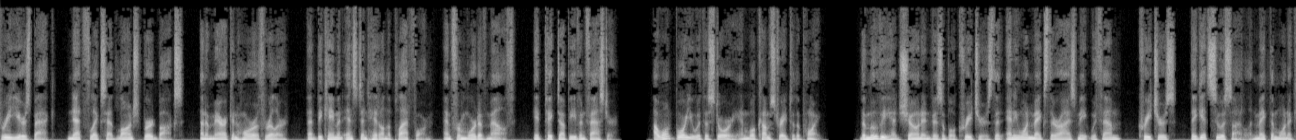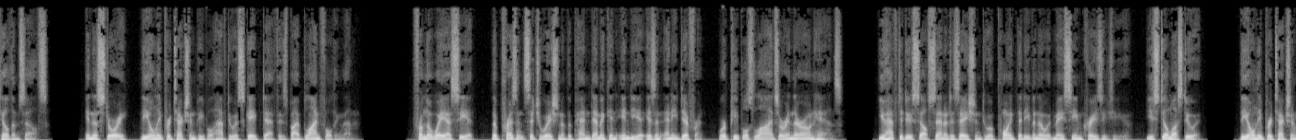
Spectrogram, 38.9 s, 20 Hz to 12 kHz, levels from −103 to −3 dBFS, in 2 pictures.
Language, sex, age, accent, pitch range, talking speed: Hindi, male, 50-69, American, 90-120 Hz, 210 wpm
